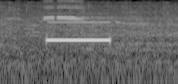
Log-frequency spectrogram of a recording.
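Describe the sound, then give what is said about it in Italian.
A single voicemail beep before leaving a message: one steady, mid-pitched tone lasting about half a second, alone over faint background hiss. “Lascia un messaggio dopo il beep.”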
